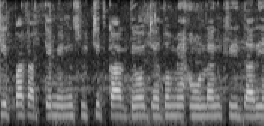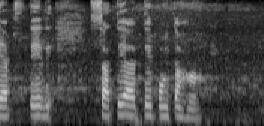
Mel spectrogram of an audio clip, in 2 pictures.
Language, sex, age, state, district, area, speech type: Punjabi, female, 30-45, Punjab, Mansa, urban, read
